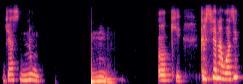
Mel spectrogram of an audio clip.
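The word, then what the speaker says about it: nous: yes no without the we don't pronounce the S just no no okay Christiana was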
